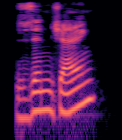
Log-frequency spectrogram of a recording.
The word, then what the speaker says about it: Xinjiang: Xinjiang. Xinjiang. – Xinjiang, yeah, that's the province I was talking about with the Uyghurs, I suspect. Xinjiang, yeah.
